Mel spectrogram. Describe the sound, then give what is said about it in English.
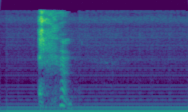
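A woman gives two sharp, harsh coughs in quick succession during a coughing fit while speaking at an event in New York, followed by quiet with a steady low electrical hum running underneath throughout. No one speaks. “She had like a really bad coughing fit while she was speaking in New York.”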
